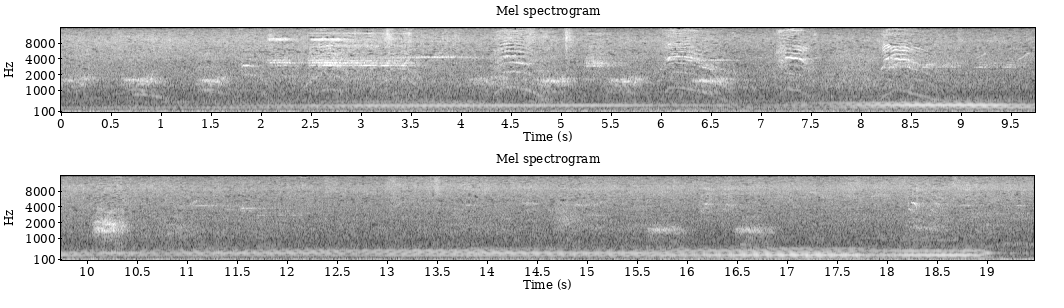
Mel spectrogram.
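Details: A small kitten keeps following a person and meows: a cluster of short mews at the start, more in the middle, then scattered ones later. Bright chirping birds sound early on, and a steady droning hum with tonal bands persists.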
